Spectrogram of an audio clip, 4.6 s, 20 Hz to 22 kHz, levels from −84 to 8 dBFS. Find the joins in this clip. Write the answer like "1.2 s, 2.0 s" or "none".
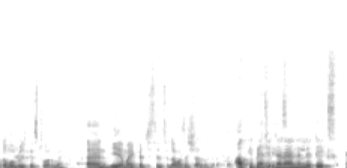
3.6 s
